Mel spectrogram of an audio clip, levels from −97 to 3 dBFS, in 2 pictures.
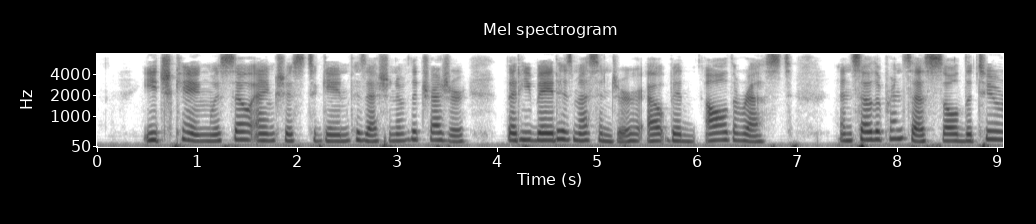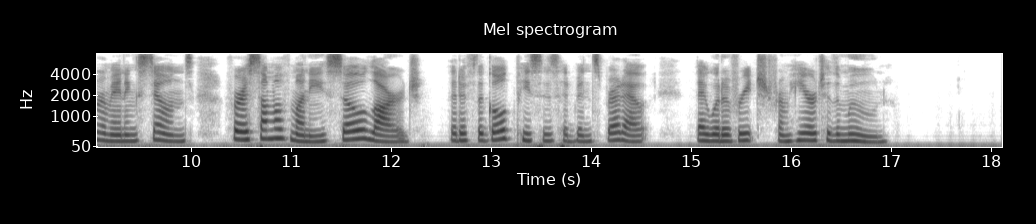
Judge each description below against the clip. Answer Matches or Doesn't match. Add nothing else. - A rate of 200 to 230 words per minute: Doesn't match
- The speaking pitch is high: Matches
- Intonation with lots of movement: Doesn't match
